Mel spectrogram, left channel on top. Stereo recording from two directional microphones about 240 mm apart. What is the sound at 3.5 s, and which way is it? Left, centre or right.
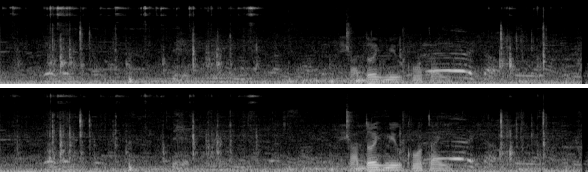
Speech, right.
